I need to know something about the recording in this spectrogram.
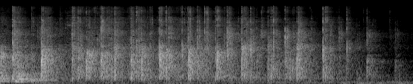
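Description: A small audience applauding, a dense scatter of hand claps that thins and fades out near the end.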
